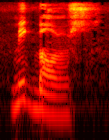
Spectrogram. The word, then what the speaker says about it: meatballs: Meatballs. Meatballs. Meatballs. Recuerden que cuando tenemos, ¿verdad?, una E seguida de una A en una palabra en inglés, ¿verdad? Esa E y esa A la pronunciamos como I.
